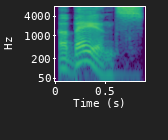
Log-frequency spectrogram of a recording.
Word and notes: abeyance: anglais

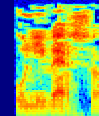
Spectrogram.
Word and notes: universo: espagnol

